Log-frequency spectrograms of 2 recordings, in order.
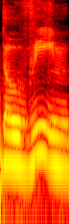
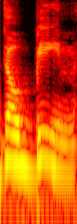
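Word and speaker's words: דֻּבִּים: singular bear becomes dobim notice i said not dovim but dobim and that's because when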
